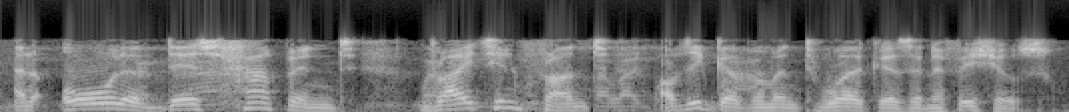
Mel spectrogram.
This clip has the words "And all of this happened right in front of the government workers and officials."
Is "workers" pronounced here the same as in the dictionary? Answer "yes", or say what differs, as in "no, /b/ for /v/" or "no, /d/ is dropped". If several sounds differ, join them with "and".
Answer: yes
